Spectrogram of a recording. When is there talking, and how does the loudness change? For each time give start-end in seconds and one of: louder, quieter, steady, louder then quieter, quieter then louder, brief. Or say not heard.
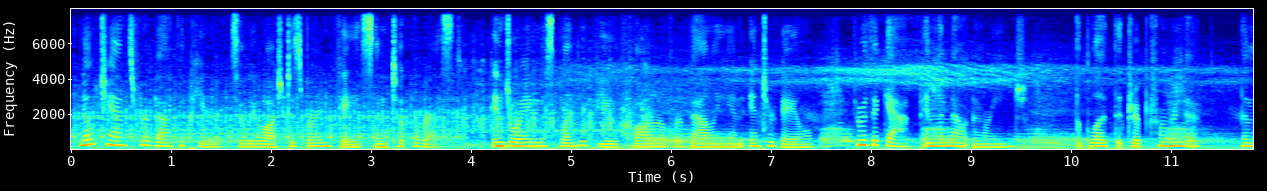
0.0-11.7 steady.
